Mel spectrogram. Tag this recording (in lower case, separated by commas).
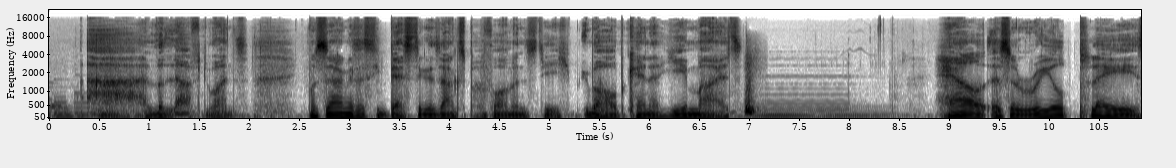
speech, music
